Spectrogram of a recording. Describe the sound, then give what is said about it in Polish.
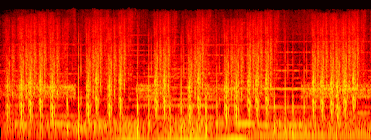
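A video game sound effect of the player walking into walls repeats as a steady series of dull thuds, almost like quick footsteps, over a low droning hum with no voices. “To jest odgłos ścian tak naprawdę, w które wchodzę.”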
